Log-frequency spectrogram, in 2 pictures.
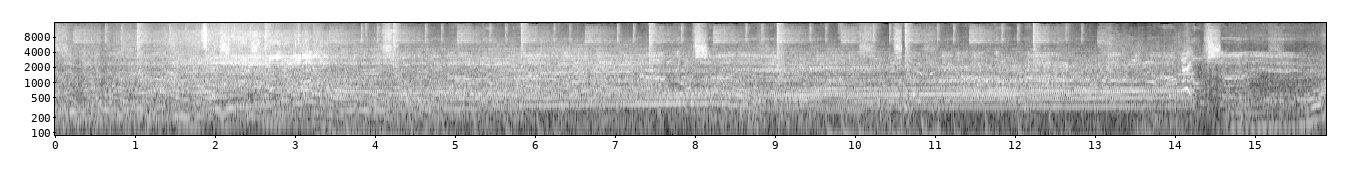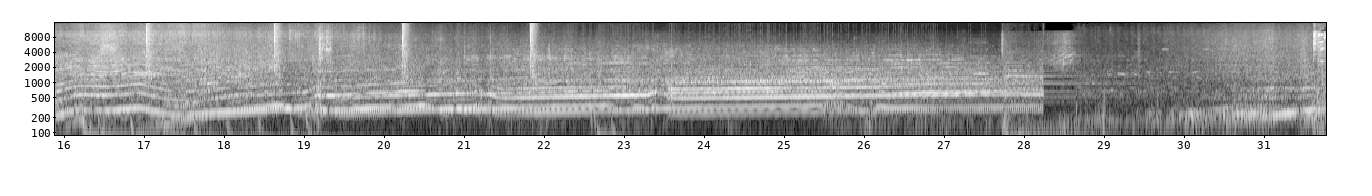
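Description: Drag-racing cars and motorcycles launching and accelerating down the strip, their engine notes climbing in pitch with drops at the gear changes. One run fades about halfway through and the next begins.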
